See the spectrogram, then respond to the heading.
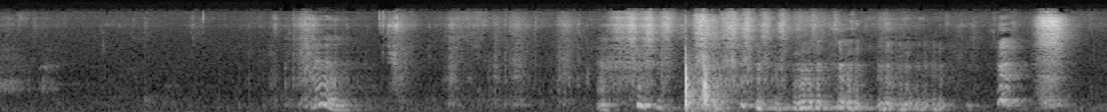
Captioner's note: laughing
